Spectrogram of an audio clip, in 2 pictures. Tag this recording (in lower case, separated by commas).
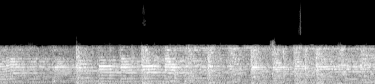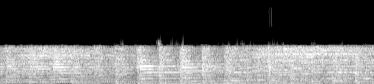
music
